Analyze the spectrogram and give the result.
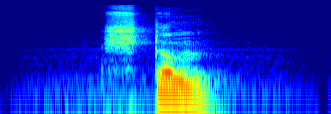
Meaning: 1. mute; dumb (unable to speak) 2. silent (not speaking); with verbs or adverbs expressing a grade or temporary state 3. non-verbal, not explicitly expressed; silent 4. mute; silent (unpronounced)
- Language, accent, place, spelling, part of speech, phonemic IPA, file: German, Germany, Berlin, stumm, adjective, /ʃtʊm/, De-stumm.ogg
